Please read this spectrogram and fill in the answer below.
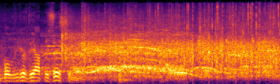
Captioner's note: speaking French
